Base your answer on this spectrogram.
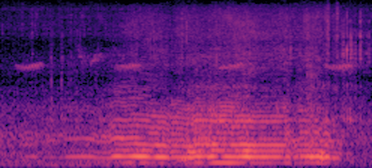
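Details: European hornet filmed in the Eifel region, a steady, low droning flight buzz with a strong hum and stacked overtones, swelling slightly in the middle of the pass and fading at the end, with faint higher tones above.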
